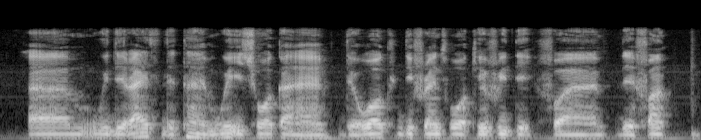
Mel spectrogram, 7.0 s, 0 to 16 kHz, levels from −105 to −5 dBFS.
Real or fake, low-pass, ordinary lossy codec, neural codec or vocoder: real; 7.2 kHz; none; none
